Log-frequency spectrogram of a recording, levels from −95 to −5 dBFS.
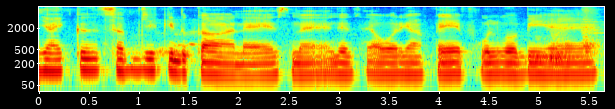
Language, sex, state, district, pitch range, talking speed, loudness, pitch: Hindi, male, Uttar Pradesh, Lalitpur, 105-130 Hz, 140 wpm, -17 LUFS, 110 Hz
